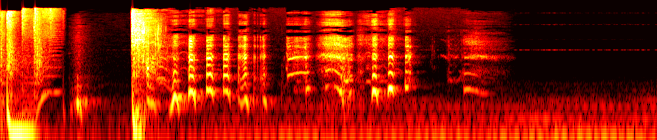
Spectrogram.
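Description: An electronic drum-machine beat stops with a last hit. About a second later, after a sharp onset, a person's voice makes short laughing and gasping sounds over a low steady hum.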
